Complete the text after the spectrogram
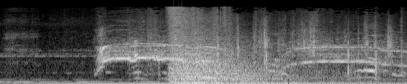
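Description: A young man screams loudly in fright nearby.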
